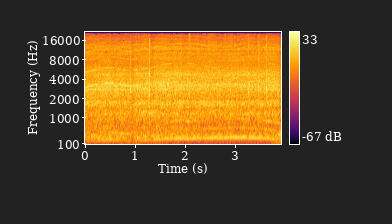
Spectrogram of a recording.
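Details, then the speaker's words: Mixer grinder after refitting and tightening the coupler, which earlier made a very loud bad noise: the motor runs at full speed with a steady high whir, no knocking or rattling; works perfectly now, fit to use. "एकदम perfect है कोई भी दिक्कत नहीं है आप यह काम कर सकते हैं और अभी यूज कर सकते हैं"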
